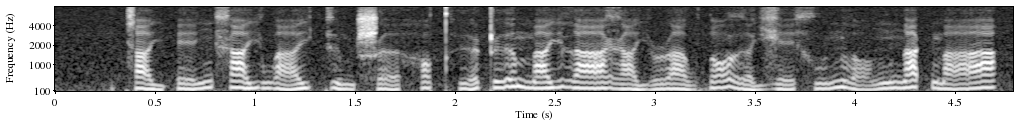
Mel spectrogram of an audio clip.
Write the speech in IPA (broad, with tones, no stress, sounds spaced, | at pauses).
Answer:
c a˨˩ j ʔ e˨˩˦ ŋ x a˧ j w aː˨˩˦ j k ɨ˨˩ m ʂ əː˨˩ h ɔ˧˥ t̪ʰ ɨ˨˩˦ ə̯ ʈ ɨ˧˥ ə̯ m a˧˥ j l aː˧ ɣ a˨˩ j ɹ a˨˩ w ɗ ɔ˧˥ ɣ ə˨˩˨ j ɣ e˨˩˦ x u˧˥ n l ɔ˨˩˦ ŋ n a˦˥ k̚ m aː˧˥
